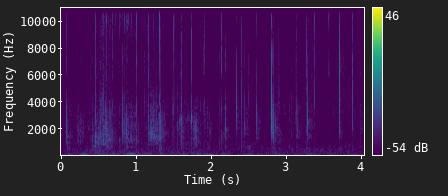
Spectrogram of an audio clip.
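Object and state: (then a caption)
Woven wooden slat mat. Long green acrylic nails tap and scratch across a woven wooden slat mat. The result is a quick, irregular run of sharp, dry clicks mixed with brief raspy scrapes, mostly bright and high with very little low end. Each tap dies away almost instantly.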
